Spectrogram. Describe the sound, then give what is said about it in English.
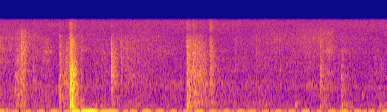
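A large closet door is opened, with a solid clunk followed by a second knock and some lighter rattling as it swings, over a low steady hum. “Can you open this door? The door right here. Big closet door. Can you open it?”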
